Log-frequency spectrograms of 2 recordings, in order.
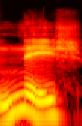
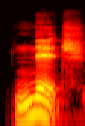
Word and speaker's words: niche: To get started and to do the same, you're going to have to choose the niche, or niche as it's sometimes pronounced, that you want to focus on.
